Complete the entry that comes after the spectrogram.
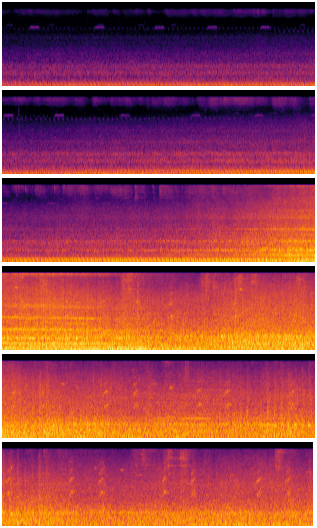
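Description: Two CN diesel freight locomotives approach with their engines running, growing steadily louder until they pass about halfway through, their hum dropping slightly in pitch as they go by. They are followed by the steady rumble and clatter of loaded autorack cars rolling over the rails.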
